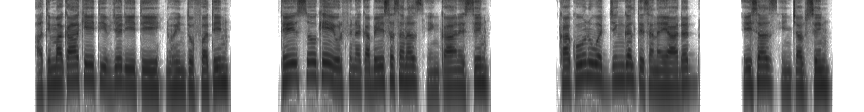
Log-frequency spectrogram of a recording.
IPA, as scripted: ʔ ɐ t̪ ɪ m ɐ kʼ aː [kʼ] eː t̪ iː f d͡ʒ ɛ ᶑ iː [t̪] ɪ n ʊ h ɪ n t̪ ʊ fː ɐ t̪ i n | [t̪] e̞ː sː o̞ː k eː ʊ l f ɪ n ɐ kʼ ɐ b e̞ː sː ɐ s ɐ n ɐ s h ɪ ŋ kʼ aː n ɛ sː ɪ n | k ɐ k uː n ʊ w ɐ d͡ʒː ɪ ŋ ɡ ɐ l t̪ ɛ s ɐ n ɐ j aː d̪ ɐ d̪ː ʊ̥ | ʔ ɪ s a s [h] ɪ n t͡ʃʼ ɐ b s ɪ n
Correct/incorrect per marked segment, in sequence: incorrect: k, correct, correct, correct

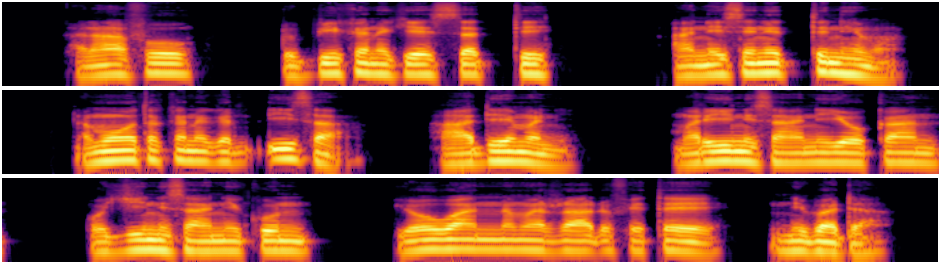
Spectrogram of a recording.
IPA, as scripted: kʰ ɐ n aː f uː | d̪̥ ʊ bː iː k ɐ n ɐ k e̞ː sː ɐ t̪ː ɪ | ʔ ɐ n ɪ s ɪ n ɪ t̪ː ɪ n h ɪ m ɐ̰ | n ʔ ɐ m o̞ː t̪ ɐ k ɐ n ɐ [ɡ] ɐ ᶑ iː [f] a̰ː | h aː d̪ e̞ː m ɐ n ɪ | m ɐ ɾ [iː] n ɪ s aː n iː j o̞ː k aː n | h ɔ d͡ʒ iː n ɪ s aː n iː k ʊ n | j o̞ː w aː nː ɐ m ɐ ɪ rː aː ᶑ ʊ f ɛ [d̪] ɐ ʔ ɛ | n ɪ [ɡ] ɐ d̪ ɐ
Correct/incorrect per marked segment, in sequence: correct, incorrect: s, correct, incorrect: t̪, incorrect: b

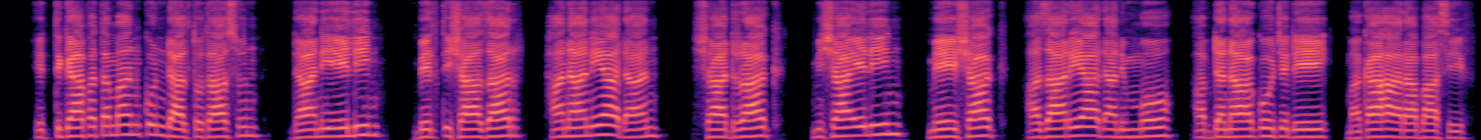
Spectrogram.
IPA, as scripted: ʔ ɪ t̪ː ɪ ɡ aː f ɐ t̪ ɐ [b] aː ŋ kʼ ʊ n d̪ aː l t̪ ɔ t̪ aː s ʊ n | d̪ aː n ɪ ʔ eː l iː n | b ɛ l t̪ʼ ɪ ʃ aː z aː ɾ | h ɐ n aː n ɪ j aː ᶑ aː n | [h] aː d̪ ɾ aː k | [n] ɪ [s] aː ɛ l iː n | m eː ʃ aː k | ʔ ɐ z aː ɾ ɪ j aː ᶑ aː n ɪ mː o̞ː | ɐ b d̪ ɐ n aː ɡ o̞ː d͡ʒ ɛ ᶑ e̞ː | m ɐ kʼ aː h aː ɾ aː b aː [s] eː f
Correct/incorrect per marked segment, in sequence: incorrect: m, incorrect: ʃ, incorrect: m, incorrect: ʃ, correct

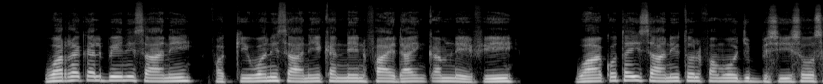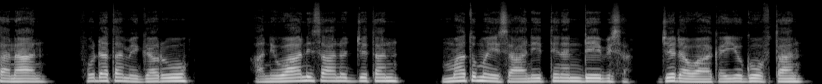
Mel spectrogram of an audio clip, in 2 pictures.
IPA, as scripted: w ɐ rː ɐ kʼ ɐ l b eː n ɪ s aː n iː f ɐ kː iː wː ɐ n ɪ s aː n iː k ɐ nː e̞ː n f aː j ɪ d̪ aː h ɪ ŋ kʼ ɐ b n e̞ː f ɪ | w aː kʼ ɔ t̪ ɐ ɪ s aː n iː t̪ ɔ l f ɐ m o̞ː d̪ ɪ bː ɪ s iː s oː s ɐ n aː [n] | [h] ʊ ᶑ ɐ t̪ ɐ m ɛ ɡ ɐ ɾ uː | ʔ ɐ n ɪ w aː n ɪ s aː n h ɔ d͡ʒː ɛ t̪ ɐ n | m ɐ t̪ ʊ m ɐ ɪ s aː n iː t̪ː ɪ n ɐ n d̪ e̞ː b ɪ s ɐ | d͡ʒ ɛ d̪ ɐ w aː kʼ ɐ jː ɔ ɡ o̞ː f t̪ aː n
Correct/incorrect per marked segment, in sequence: correct, incorrect: f

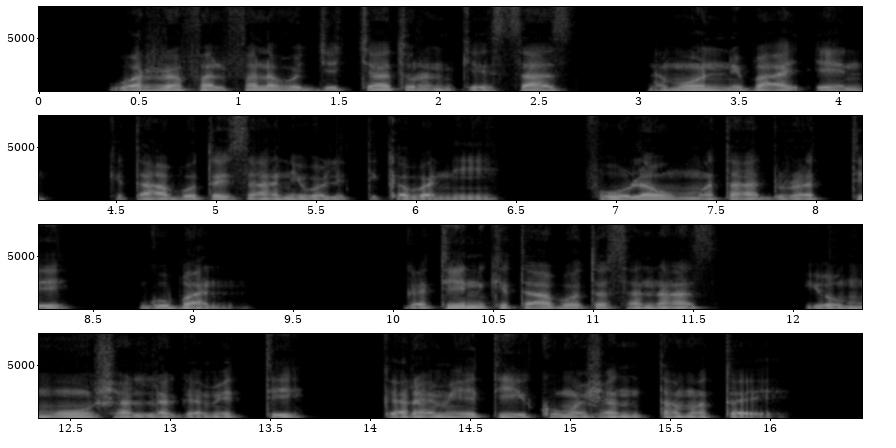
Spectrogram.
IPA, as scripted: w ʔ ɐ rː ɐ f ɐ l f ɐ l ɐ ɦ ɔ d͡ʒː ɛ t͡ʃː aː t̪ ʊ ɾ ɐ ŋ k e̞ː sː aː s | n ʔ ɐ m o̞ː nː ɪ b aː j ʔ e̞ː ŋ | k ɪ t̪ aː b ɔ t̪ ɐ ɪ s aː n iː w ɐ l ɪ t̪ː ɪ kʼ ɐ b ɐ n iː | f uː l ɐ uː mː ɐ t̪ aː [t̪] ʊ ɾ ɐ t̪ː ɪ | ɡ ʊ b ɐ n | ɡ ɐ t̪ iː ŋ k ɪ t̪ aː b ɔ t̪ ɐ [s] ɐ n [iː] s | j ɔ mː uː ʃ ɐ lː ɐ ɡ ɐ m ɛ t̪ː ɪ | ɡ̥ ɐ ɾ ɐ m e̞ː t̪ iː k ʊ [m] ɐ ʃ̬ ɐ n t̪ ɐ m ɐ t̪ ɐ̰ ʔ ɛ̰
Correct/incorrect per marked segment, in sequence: incorrect: d̪, correct, incorrect: aː, correct

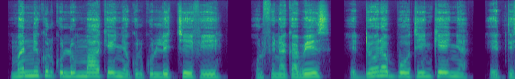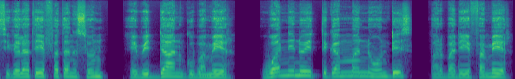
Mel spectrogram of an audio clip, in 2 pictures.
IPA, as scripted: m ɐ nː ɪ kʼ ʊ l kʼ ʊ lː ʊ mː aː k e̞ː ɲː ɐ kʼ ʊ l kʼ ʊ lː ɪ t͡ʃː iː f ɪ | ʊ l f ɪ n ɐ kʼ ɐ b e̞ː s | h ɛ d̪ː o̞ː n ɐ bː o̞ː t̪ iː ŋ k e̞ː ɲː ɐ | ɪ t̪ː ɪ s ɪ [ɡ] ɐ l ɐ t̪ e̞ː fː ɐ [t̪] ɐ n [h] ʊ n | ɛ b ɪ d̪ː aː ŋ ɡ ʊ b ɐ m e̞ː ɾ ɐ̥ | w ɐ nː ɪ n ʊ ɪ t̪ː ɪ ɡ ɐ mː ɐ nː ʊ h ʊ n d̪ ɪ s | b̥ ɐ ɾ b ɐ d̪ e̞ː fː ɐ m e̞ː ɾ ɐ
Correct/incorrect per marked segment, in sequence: correct, correct, incorrect: s

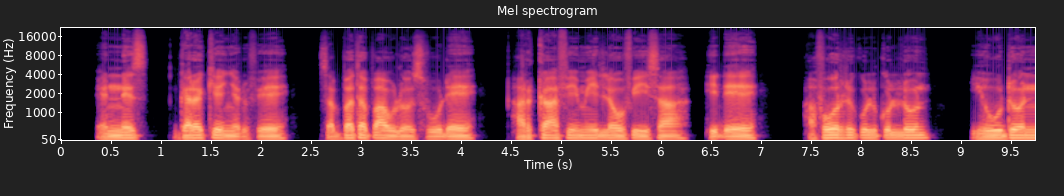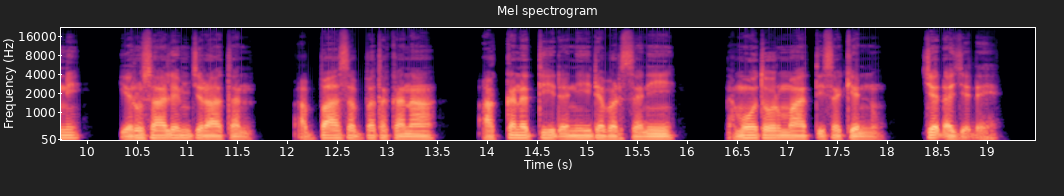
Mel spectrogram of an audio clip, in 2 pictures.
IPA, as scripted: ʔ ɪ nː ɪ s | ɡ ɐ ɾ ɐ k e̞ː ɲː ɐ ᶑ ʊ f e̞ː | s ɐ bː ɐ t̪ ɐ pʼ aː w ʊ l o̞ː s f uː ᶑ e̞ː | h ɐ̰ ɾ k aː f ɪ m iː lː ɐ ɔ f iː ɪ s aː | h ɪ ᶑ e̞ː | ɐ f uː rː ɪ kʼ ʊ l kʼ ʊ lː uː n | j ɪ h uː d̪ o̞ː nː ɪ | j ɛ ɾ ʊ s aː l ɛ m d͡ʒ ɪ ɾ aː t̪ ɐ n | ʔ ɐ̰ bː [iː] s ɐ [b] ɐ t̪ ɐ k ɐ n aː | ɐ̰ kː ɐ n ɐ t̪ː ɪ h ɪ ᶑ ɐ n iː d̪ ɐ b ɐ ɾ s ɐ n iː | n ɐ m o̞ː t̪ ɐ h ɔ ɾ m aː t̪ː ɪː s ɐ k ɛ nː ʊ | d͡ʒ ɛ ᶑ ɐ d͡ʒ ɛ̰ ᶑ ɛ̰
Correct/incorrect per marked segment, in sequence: incorrect: aː, incorrect: bː

